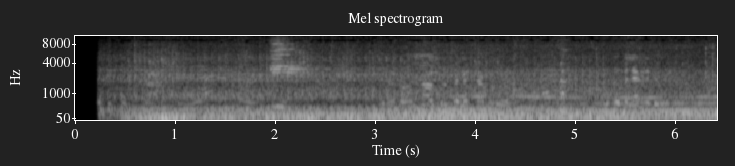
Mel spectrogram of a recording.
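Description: Diesel engines of a backhoe loader and a farm tractor running at work with a steady low, throbbing rumble. A steady higher whine joins about three and a half seconds in.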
